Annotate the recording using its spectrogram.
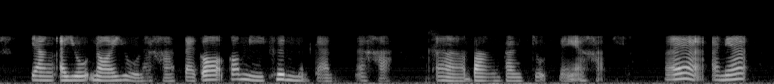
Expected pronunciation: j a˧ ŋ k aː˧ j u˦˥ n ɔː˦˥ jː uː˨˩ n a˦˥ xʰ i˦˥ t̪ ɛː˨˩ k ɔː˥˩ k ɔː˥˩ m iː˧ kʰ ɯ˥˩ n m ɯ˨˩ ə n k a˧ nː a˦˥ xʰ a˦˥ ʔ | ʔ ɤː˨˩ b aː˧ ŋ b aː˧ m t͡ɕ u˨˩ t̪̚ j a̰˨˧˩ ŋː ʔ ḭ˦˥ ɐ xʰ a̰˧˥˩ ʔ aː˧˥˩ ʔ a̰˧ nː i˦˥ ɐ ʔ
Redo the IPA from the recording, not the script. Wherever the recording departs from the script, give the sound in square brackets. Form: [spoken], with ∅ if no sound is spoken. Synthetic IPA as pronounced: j a˧ ŋ [ʔ] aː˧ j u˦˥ n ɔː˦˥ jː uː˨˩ n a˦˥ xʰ [a˦˥] t̪ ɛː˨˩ k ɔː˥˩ k ɔː˥˩ m iː˧ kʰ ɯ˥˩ n m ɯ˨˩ ə n k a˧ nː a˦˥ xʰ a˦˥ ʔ | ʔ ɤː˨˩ b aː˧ ŋ b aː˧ [ŋ] t͡ɕ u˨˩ t̪̚ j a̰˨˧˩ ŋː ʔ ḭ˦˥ ɐ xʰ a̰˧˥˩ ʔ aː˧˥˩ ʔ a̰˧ nː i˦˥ ɐ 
